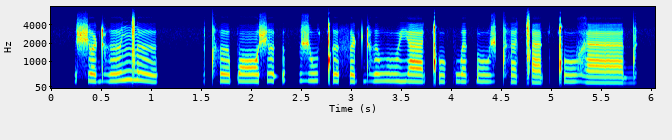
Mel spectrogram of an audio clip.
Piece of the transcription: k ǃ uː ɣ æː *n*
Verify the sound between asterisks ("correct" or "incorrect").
incorrect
